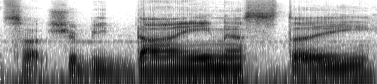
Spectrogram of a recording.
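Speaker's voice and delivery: loud, slow, badly faked Texas drawl. Speaker naming a portal in a game, trying a bad Texas twang. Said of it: "bit of Texas twang on it".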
